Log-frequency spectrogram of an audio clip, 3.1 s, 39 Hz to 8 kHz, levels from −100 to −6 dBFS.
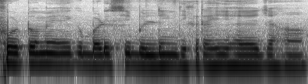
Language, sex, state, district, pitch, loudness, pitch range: Hindi, male, Maharashtra, Gondia, 125 Hz, -15 LUFS, 125-135 Hz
